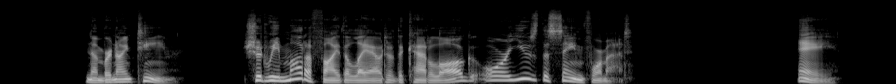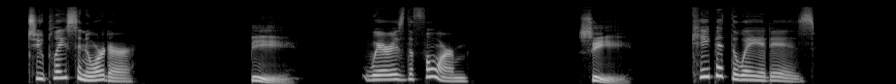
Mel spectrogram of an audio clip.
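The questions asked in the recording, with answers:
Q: Should we modify the layout of the catalog or use the same format?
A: C: Keep it the way it is.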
